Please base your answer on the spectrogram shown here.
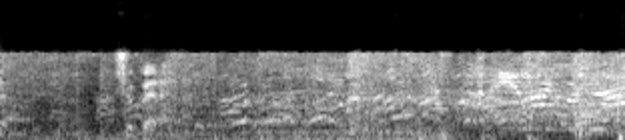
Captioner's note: all laughing mockingly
